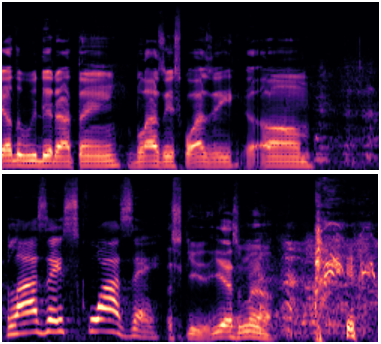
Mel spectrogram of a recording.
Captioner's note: chuckles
